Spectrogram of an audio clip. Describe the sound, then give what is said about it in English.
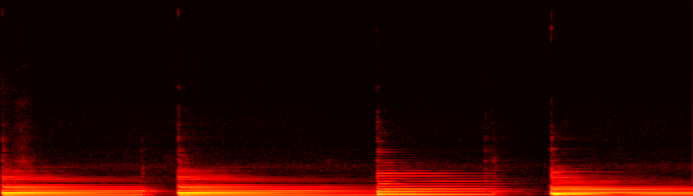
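A string instrument plays four ringing notes on its open strings: the A string twice, then the D string, then the E string. Each note is plucked, sustains and decays before the next, with no voices. “So you're going to play the string, the A string twice, because you see the A's written twice. Then you're going to play the D string once, and then you're going to play the E string once.”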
